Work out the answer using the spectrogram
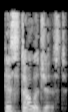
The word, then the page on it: histologist: British English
